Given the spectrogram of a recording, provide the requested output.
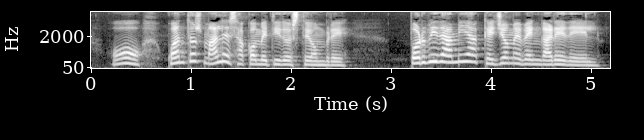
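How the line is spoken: Little lion exclaiming. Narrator (Spanish): Exclamó el leoncito

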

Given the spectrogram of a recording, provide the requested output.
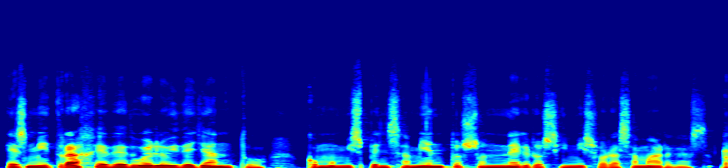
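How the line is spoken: Plain. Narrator (Spanish): respondió el soberano

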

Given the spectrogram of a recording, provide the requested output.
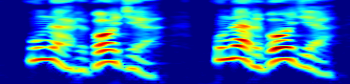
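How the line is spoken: Exclaiming. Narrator (Spanish): exclamó Servis

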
